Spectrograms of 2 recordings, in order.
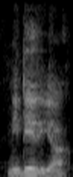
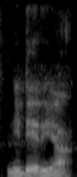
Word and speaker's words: Cnidaria: The next topic is the one phylum Cnidaria. Phylum Cnidaria. Here, so this is the one second phylum of invertebrates. See, come as a silent one. Pronunciations Cnidaria.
